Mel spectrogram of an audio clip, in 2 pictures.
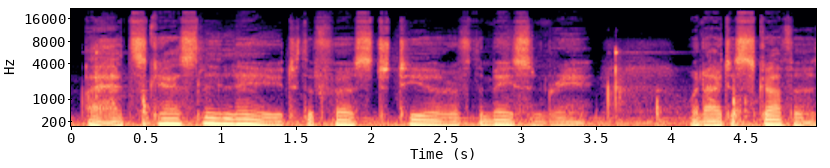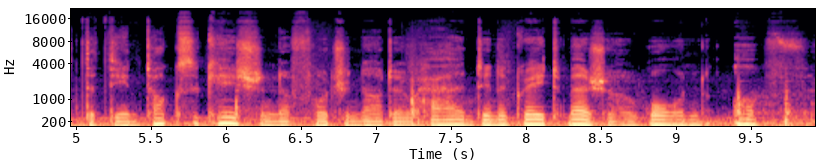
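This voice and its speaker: A man narrates a gothic tale in the first person with theatrical intensity. His voice is on the low side and his delivery is very slow and deliberate. Clear background noise sits behind him. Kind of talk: dramatic first-person gothic story reading.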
